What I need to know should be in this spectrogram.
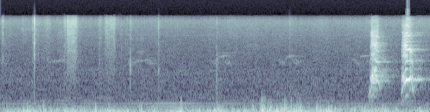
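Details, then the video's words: A Chihuahua named Lily barks at a pet turtle named Bubba as she discovers it. Two short, sharp barks come near the end, over a low rumbling background. "My chihuahua discovering my turtle"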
